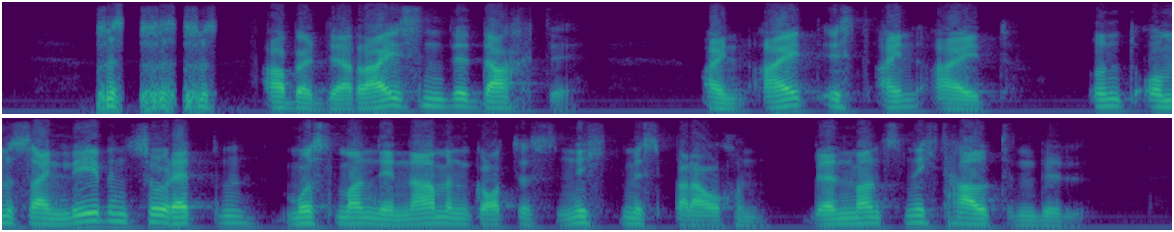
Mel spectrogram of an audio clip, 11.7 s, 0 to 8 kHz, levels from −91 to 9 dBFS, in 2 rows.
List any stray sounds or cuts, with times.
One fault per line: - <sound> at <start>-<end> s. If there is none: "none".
- laugh at 0.5-1.1 s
